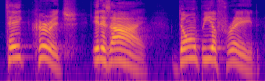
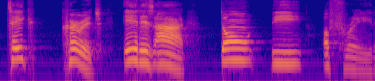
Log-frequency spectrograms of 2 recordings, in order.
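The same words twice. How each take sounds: First: 'Take courage' slow and a little louder, each word weighted; a preacher voicing Jesus with slow emphasis; proclaimed scripture. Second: Gentle reassurance. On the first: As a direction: declare it slowly like a promise. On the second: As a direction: ease it out tenderly. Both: Shown as a demonstration. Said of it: "But Jesus immediately said to them".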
